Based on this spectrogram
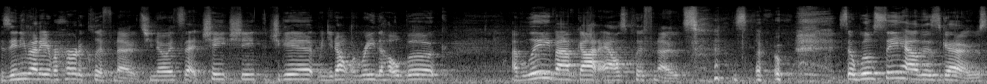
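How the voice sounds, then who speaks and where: Against noticeable background noise and audible room echo, a woman with a Southern US accent speaks fairly quickly in a fairly high pitch with ordinary pitch variation. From Georgia, US South. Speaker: conservation engineer. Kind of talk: seminar presentation.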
